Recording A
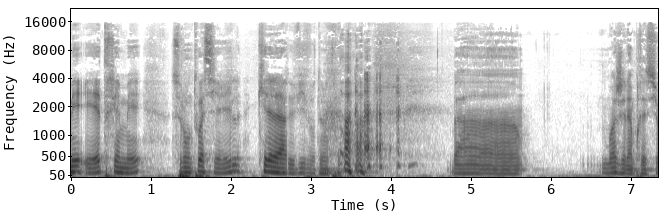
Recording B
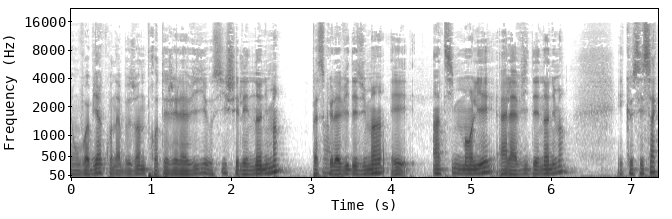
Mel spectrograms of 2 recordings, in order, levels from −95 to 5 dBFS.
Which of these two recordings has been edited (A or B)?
A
